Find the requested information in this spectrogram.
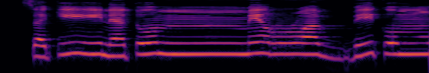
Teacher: تا کو میم سے ملائیں گے اور میم کو را سے ملانا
